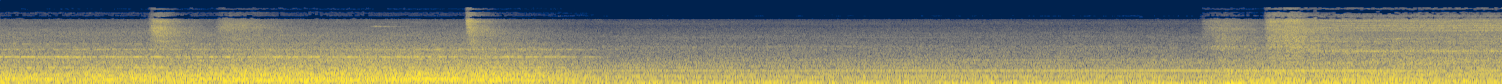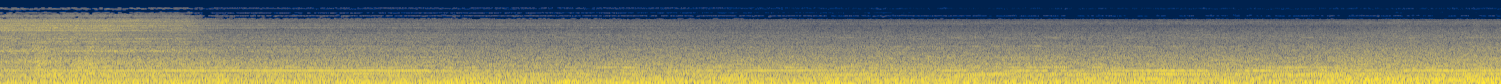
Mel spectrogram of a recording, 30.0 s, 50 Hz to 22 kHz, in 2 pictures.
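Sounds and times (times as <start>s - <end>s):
train equipment humming: 11.5s - 30.0s
compressed air hissing: 12.0s - 16.8s.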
